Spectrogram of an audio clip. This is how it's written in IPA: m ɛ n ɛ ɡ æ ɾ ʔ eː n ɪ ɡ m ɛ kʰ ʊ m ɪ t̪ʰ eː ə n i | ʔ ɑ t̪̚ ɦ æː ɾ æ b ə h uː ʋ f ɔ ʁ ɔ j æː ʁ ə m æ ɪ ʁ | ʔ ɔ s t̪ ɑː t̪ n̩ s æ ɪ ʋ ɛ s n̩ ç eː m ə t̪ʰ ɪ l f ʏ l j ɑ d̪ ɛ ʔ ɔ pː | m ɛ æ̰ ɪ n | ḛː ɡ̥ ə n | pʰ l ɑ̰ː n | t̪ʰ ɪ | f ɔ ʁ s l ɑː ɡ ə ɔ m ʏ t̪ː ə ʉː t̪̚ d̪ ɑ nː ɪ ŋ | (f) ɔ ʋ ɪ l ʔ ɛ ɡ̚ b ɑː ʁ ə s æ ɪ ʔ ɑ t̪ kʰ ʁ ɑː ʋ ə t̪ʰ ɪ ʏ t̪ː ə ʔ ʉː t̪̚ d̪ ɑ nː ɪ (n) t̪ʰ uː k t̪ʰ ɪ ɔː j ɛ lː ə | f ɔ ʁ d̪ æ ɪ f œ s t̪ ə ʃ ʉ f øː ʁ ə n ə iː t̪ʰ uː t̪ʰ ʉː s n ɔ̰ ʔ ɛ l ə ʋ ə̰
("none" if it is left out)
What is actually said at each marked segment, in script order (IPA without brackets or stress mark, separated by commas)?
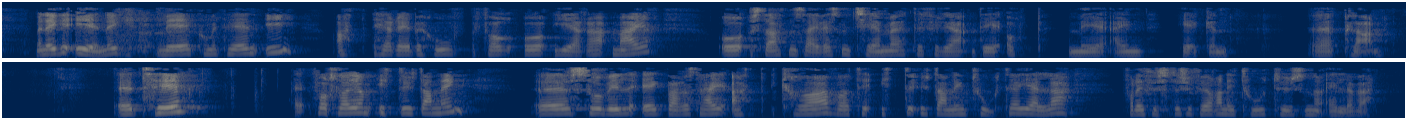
s, ŋ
